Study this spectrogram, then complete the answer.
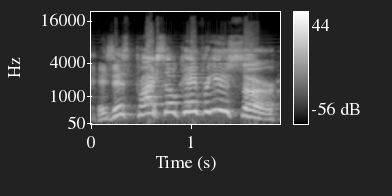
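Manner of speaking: high, loud sarcastic politeness; imitating a clerk's pointed courtesy; mock polite clerk. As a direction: ask it sweetly to needle him. Clerk mocking the earlier customer.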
